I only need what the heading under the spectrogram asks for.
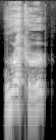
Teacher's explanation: you pronounce the E, for example, very differently in record, where it's just the reduced schwa sound rather than the like an actual E sound.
